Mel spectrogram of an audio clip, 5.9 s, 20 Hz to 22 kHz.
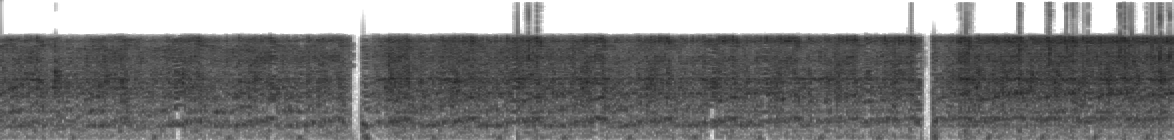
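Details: Old Snapper mower, 12.5 hp Briggs & Stratton single, after sitting for years: harsh, raspy bark with sharp dropouts as it fires and runs briefly, ragged.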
